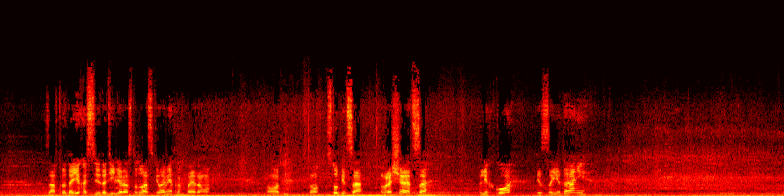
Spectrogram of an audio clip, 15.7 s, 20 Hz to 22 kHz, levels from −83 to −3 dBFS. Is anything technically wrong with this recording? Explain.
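Yes, there are three tiny skips from an overlap between stream segments: a single one at 2.38 s, another from 4.37 to 4.39 s, and a third at 14.35 s. Each drops roughly 15 to 20 ms, so the waveform jumps and you hear a small click or hiccup. They fall on a regular two-second grid, which fits 2-second segments whose timestamps overlap slightly, so the player trims audio that wasn't actually duplicated.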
